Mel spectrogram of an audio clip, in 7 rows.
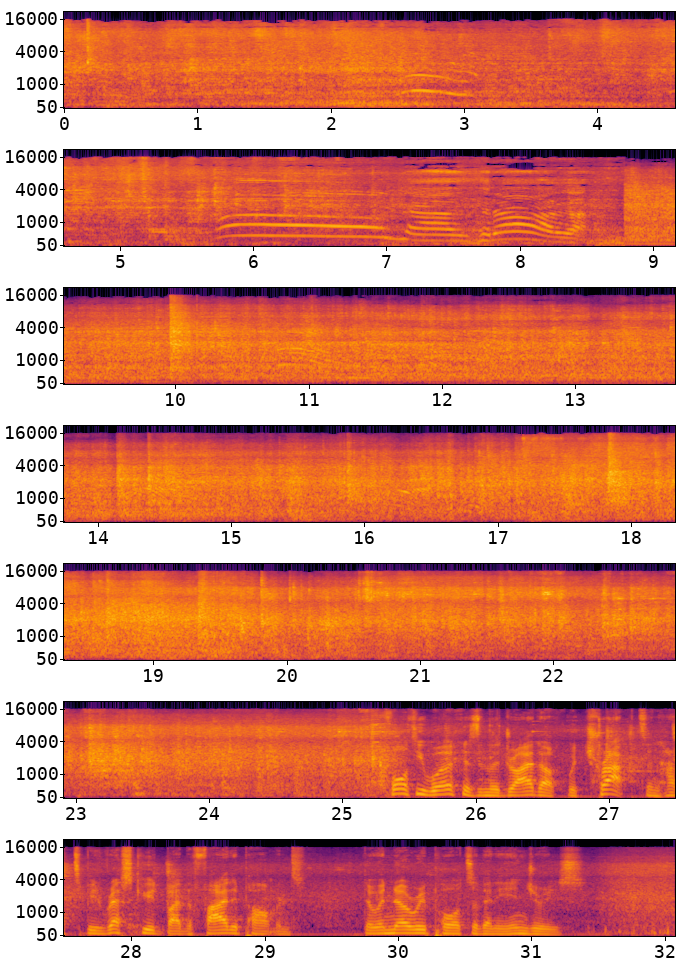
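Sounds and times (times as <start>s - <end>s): clattering rumble of metal: 0.0s - 32.0s
sharp metal knocks: 8.8s - 25.4s.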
